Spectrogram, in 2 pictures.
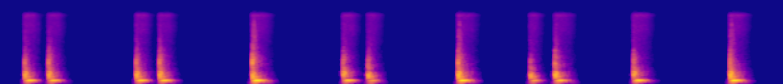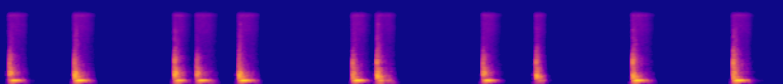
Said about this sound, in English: That night, before the storm abated, it struck again, hard. I could hear the same weather alarms, and finally the banging on the walls again. It seemed different that night, though. Almost defeated.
